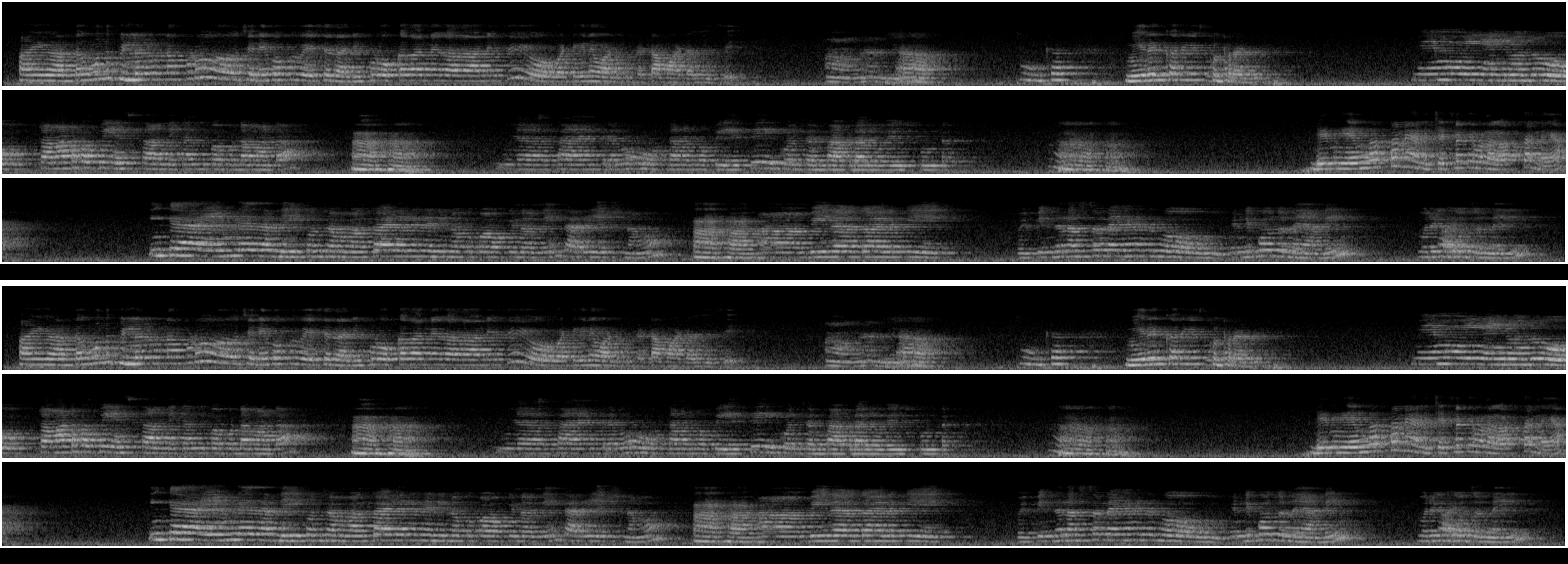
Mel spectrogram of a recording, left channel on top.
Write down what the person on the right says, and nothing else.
అవునా అండి
హ్మ్. మేము ఈ ఈరోజు టమాటా పప్పు చేస్తా అండి కందిపప్పు టమాటా
ఇంగా సాయంత్రము టమాటపప్పు వేసి కొంచెం పాపడాలు వేయించుకు
ఇంకా ఏం లేదండి కొంచెం కొంచెం వంకాయలు వెళ్లినయ్ నిన్ను ఒక పావుకిలన్నీ కర్రీ చేసి సినము
ఆ బీర కాయలకి పిందలు వస్తున్నాయి కానీ ఎందుకో ఎండిపోతున్నాయాండి మురిగిపోతున్నాయి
